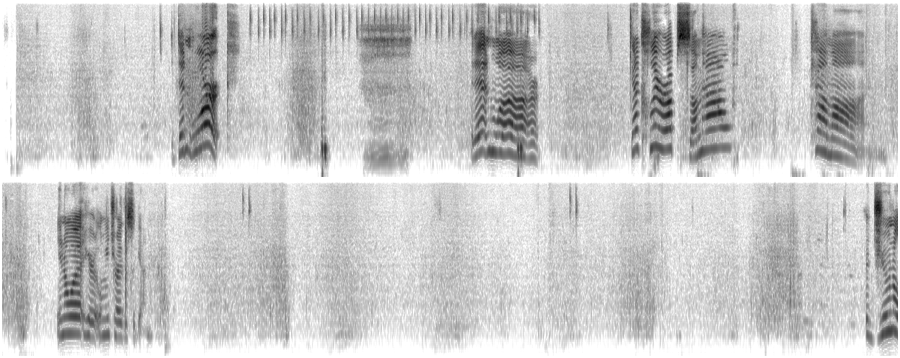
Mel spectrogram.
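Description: Gentle waves lap softly at a sandy shore.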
